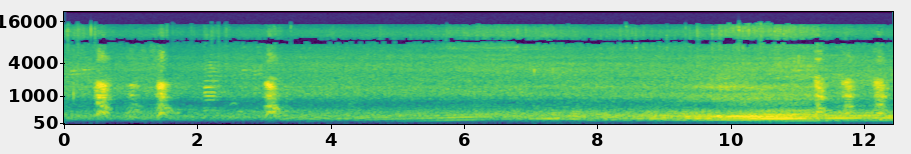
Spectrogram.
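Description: A few short, sharp dog barks in the first three seconds and three more near the end. In between, a car passes on the road, its engine hum swelling to its loudest about ten seconds in.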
